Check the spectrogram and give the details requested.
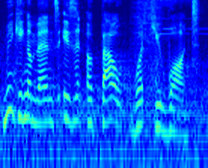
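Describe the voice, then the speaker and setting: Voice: lively intonation, a little slow, over music, natural voice. An actor playing an earnest, resolute video game hero, speaking firmly and directly. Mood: firm appeal. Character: earnest, resolute hero pleading with a former ally. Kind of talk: dramatic video game cutscene acting. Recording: loud ambient rumble behind voice.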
